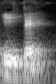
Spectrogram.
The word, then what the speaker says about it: ite: All pots are called ite. In Igbo language, ite is spelled as E-T-A, ite.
